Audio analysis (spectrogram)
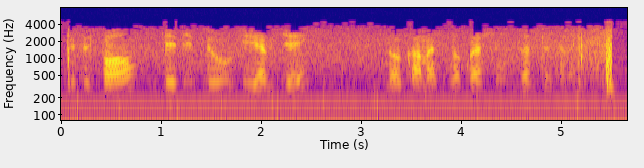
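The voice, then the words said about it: Perceptible French accent. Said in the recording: “perceptible French accent”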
